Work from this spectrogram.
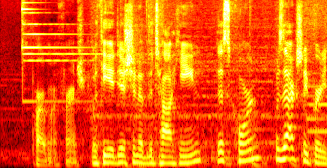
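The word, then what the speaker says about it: Tajín: the deliciousness of Tajin yeah that's how you pronounce it delicious with the addition of the Tajin this corn was actually pretty tasty with only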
